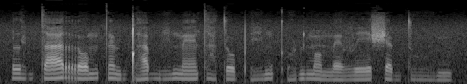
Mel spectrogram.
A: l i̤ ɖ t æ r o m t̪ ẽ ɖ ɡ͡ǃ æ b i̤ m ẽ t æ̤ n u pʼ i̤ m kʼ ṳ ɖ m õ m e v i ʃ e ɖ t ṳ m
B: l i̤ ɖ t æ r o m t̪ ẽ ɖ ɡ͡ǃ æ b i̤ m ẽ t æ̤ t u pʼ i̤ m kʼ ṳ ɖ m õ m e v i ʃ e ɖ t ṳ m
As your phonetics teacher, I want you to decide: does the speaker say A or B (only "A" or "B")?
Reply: B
